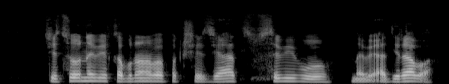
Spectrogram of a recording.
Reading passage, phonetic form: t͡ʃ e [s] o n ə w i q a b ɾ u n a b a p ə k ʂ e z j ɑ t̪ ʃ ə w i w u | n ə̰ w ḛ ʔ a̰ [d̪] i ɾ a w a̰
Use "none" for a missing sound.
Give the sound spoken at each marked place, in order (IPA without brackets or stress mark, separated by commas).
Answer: t͡s, d̪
